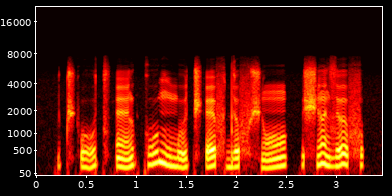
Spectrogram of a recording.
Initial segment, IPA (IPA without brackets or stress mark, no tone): t͡ʃʼ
